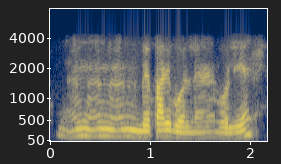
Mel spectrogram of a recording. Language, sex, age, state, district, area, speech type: Hindi, male, 18-30, Bihar, Begusarai, rural, conversation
